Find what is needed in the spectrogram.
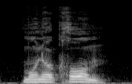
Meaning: monochrome (having only one colour)
- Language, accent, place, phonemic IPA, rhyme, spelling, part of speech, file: German, Germany, Berlin, /mo.no.ˈkʁoːm/, -oːm, monochrom, adjective, De-monochrom.ogg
